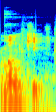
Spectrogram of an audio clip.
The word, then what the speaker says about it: monkey: Na letra E, vogal E da palavra monkey. Segunda vogal. Por quê? Porque não se pronuncia.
